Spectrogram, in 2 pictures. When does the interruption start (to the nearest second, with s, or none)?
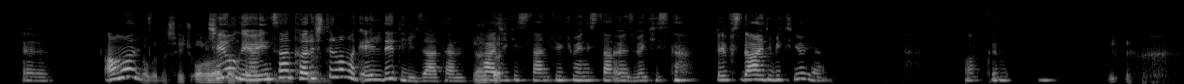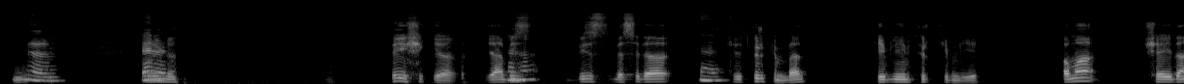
2 s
